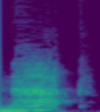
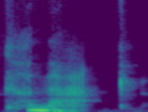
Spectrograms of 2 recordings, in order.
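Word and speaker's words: Knaack: how to pronounce that i was saying knack so but it's connect he's from germany he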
